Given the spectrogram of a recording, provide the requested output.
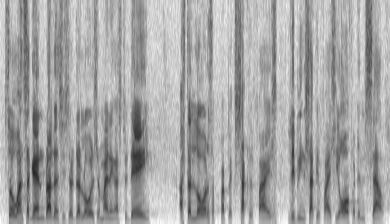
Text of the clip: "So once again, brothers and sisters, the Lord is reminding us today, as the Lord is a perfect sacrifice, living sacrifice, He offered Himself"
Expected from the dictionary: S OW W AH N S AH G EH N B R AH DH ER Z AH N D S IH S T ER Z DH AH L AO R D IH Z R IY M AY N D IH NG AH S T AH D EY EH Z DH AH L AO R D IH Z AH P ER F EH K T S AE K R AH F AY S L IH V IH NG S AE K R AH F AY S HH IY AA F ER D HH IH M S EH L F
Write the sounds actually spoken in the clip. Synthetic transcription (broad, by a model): S OW W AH N S AH G EH N B R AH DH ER AH N S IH S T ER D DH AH L AO R D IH S R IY M AY N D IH NG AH S T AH D EY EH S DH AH L AO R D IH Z AH P ER F EH K T S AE K R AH F AY S L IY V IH NG S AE K R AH F AY S HH IY AA F ER D HH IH M S EH L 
